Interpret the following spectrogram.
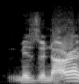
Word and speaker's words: Mizunara: This is the 8-year finished in Japanese Mizunara. Is that how you pronounce that?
